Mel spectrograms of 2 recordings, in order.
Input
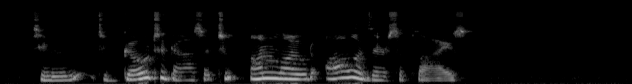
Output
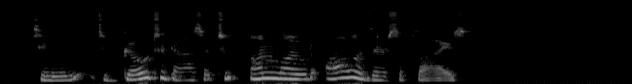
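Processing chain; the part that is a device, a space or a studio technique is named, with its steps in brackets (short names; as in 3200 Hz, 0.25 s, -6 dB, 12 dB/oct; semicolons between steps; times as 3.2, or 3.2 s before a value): parallel compression (in parallel at -3 dB: compressor, threshold -42 dBFS, peak gain reduction 19.5 dB); on the sum: gain -8 dB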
